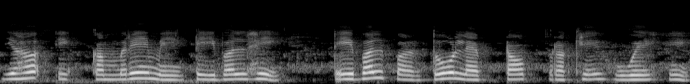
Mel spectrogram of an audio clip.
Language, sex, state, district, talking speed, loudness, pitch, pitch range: Hindi, female, Madhya Pradesh, Dhar, 115 wpm, -16 LUFS, 230 Hz, 220-250 Hz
